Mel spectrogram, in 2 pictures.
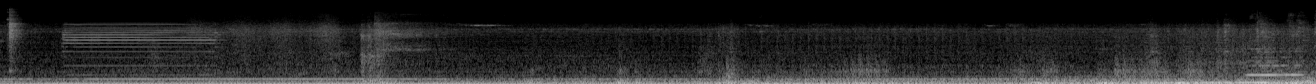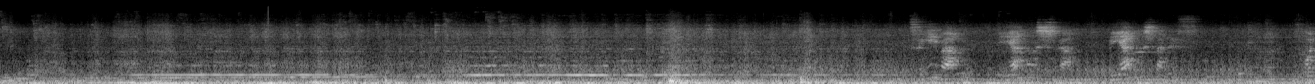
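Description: Hakone Tozan Railway electric train pulling away: a short electronic tone sounds about a second in, then the train runs with a steady low hum. From about halfway the traction motor's whine comes in and rises in pitch as the train gathers speed, over a growing rumble of wheels on rails. Near the end there are quick clicks and rattles.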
